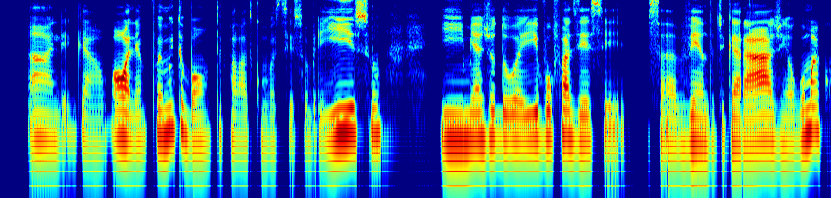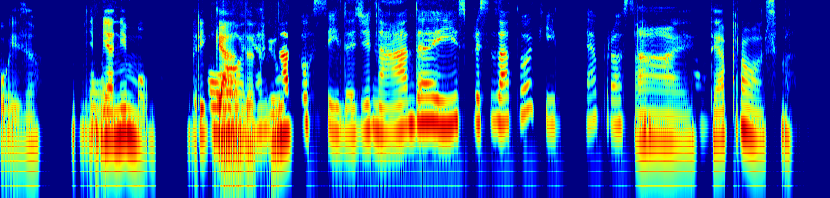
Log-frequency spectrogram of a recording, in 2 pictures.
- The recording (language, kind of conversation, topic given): Portuguese, advice, Como posso reorganizar meu espaço para evitar comportamentos automáticos?
- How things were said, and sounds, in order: other background noise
